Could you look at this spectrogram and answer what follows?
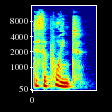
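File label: "disappoint", British English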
